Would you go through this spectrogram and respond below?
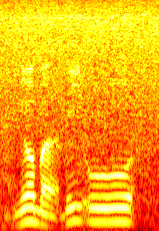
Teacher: با پہ کلکلا کرنا چاہیے، با ساکن پہ کلکلا کرنا چاہیے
